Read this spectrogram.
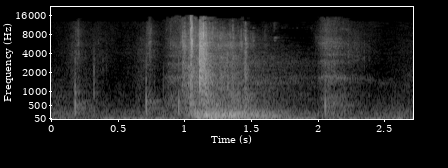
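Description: A locked door rattles in its frame.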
